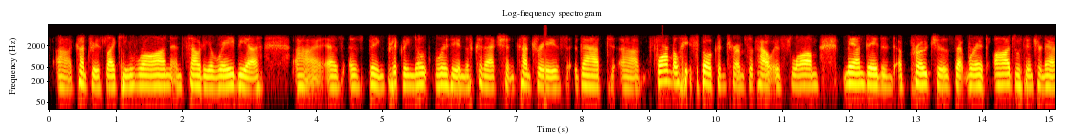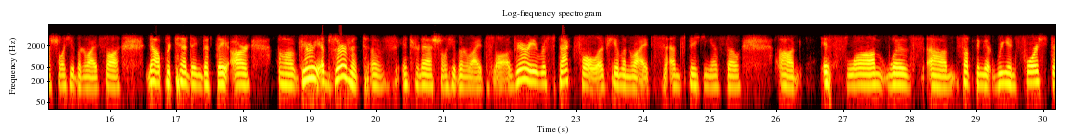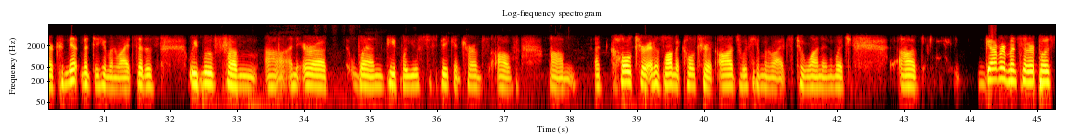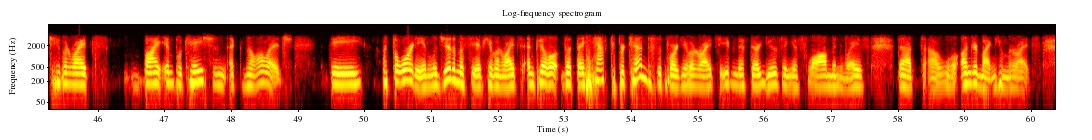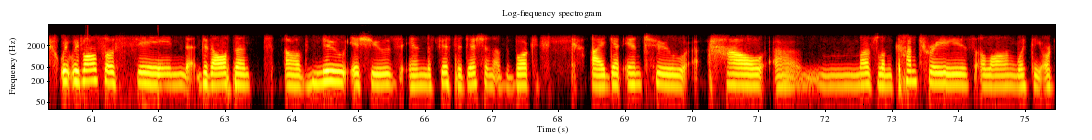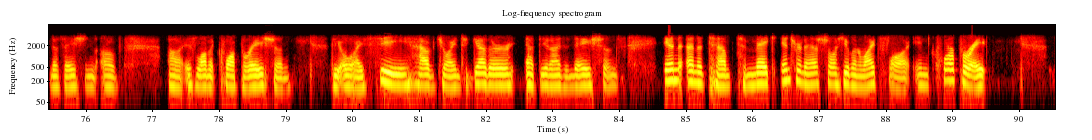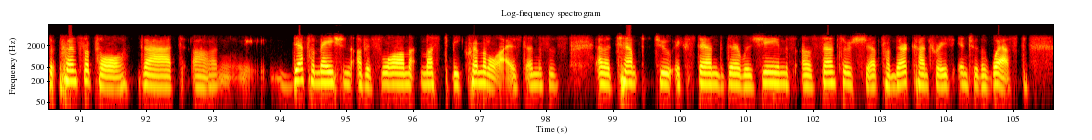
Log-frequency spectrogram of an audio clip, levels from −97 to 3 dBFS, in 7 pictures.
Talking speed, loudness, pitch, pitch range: 125 wpm, -23 LUFS, 155 Hz, 145-170 Hz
